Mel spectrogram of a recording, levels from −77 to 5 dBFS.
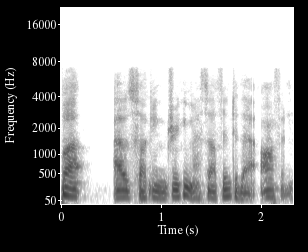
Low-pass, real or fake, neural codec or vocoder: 7.2 kHz; fake; codec, 16 kHz, 4 kbps, FreqCodec, smaller model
